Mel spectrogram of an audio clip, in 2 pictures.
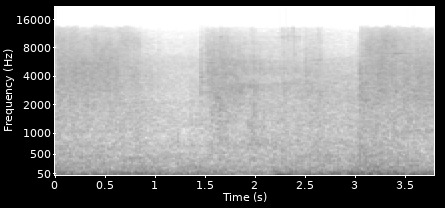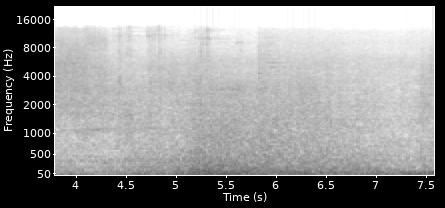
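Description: Electric crackles and zaps burst out in loud waves.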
